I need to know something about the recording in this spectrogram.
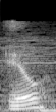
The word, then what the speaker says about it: IL: Fortress you're calling it ill pronounced exactly the same same as the English word ill meaning sick or dying makes you think of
